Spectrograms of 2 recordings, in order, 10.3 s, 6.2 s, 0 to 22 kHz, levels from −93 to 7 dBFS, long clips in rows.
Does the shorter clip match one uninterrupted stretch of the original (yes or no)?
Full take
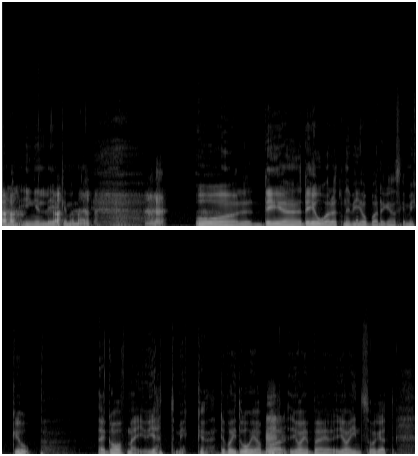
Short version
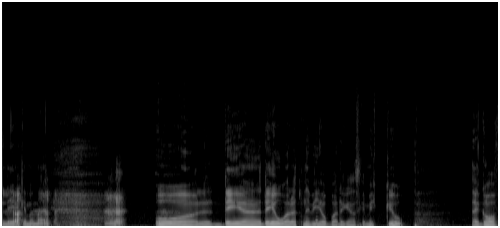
yes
